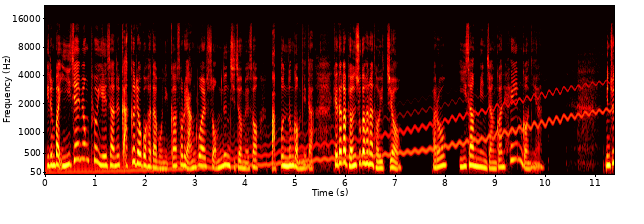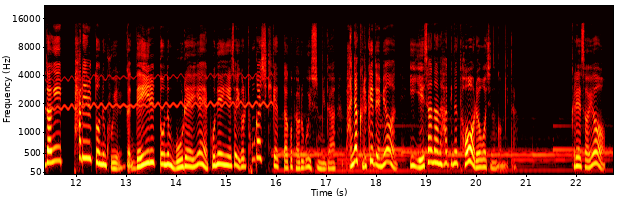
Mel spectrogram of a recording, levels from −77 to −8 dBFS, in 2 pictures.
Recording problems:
background music; noticeable; throughout; 20 dB below the speech

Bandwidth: 14.5 kHz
